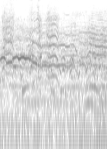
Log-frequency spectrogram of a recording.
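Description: A young woman's shrill, excited voice squealing in a high, wavering pitch.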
